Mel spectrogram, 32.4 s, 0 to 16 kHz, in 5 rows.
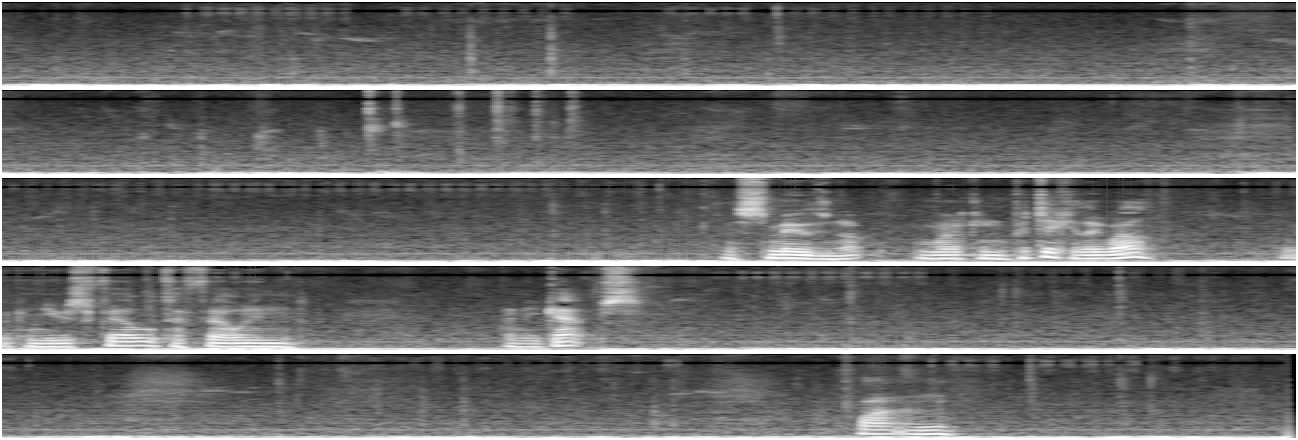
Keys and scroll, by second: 0.2 ], 5.5 ], 6.6 [, 8.3 2, 10.5 Return, 23.3 m.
